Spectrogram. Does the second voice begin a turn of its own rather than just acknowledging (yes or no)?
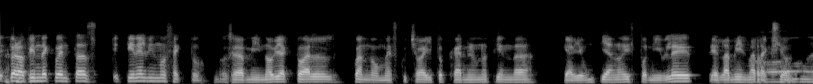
yes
